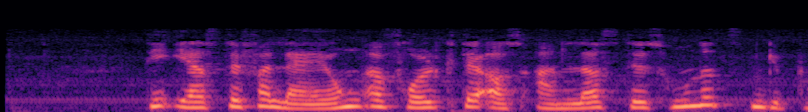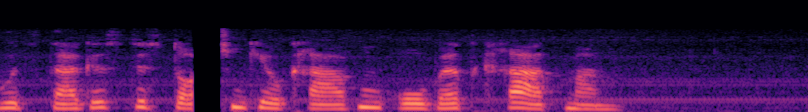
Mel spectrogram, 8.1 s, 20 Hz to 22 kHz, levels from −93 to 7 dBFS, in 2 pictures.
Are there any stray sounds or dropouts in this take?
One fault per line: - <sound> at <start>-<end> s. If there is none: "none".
- dropout at 5.0-5.1 s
